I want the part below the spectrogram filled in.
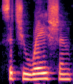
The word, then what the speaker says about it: situation: Third syllable stress. Situation correctly before we move forward.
